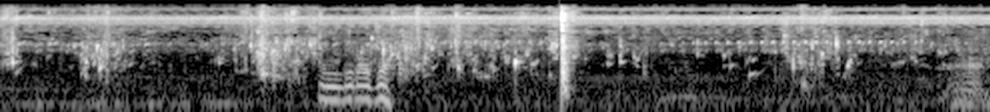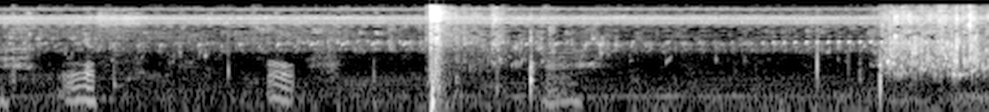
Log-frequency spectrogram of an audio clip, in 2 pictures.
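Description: A stream of water rushes and gurgles steadily.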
